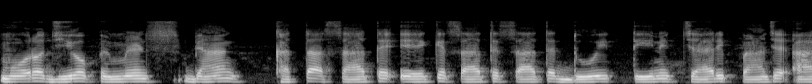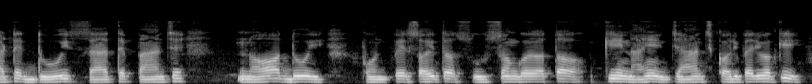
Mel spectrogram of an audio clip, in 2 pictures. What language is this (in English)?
Odia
